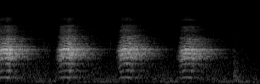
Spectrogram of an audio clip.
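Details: Four loud, harsh caws evenly spaced about every 0.6 seconds, each short and grating, from a crow attacking its own reflection.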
